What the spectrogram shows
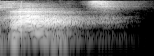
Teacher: a R from the throat sound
